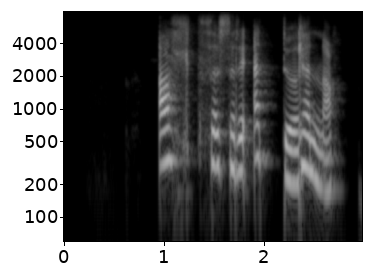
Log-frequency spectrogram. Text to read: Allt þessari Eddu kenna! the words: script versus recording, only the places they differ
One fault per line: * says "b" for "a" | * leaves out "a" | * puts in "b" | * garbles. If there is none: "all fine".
all fine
